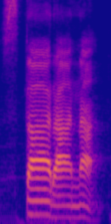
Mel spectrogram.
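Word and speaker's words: сторона: Stress कहाँ पे है? लास्ट ए पे है, दोनों ओ पे ही नहीं है, तो स्ताराना, स्ताराना।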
